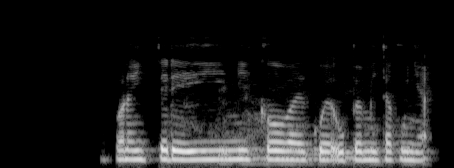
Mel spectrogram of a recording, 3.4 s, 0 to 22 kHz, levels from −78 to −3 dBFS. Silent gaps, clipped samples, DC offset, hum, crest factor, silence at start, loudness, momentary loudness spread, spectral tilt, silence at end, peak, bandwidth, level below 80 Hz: none; under 0.1%; under 0.1%; none; 14 dB; 0.9 s; -19 LUFS; 7 LU; -9 dB/octave; 0.2 s; -4 dBFS; 7.4 kHz; -64 dBFS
